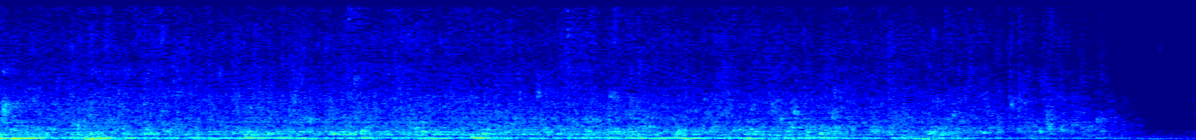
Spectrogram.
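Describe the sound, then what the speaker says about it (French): A Geberit wall-hung toilet flushes with a steady rush of water that fades out near the end, heard up close in a quiet bathroom with no talk. "Vérifiez pour terminer que la petite chasse d'eau et la grande chasse d'eau fonctionnent correctement."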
